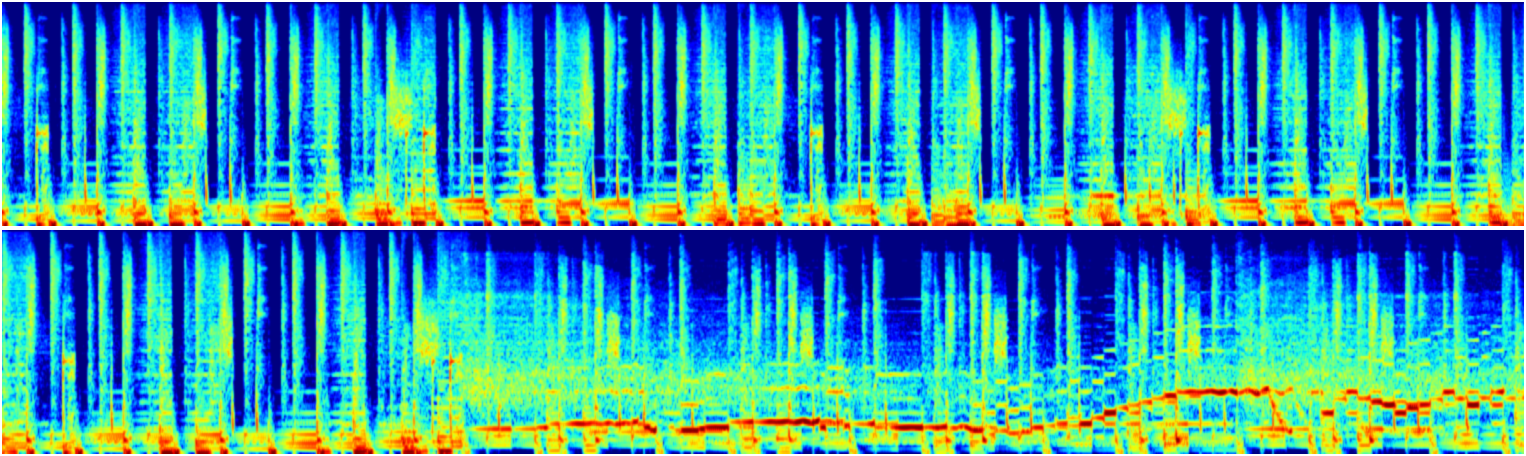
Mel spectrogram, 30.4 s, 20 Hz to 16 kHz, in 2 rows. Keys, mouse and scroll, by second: 0.2 click, 0.4 1, 0.5 click, 0.7 g, 1.5 click, 1.7 click, 1.7 g, 2.5 click, 4.2-6.0 shift+middle drag, 4.6-5.1 scroll up 2, 5.1 ctrl+r, 6.2 scroll down 1, 6.3 2, 6.3 click, 7.2 s, 7.6 KP_Enter, 7.9 g, 8.9 click, 9.2 ctrl+r, 14.1 click, 15.1 e, 16.2 1, 16.4 click, 16.7 g, 17.5 click, 17.6 g, 18.6 ctrl+r, 19.2 Escape, 19.5 click, 19.6 g, 20.5 click, 21.0 ctrl+r, 21.8 click, 22.1 g, 22.7 click, 23.2 s, 23.5 KP_Enter, 23.7 g, 24.8-26.7 drag, 25.7 g, 27.1-30.4 shift+middle drag, 27.3 scroll down 2, 27.5-27.9 scroll up 2, 27.9 Tab, 28.7 z, 29.5 KP_7, 29.9 z.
